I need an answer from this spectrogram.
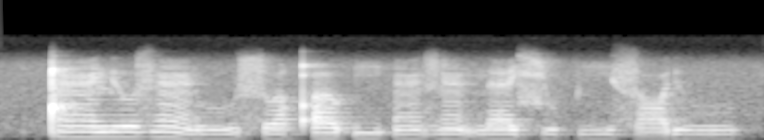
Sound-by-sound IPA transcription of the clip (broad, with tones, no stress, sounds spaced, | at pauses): ǃ æ̃ː˦ lʲ o˦ z æ̃˥˩ ɾ uː˨˩˦ s o˨˦ qʼ o˦ ʔ iː˦ ʔ æ̃˩˧˩ ɮ æ̃˥˩ n æː˦ ɕ u˨˦ p iː˩˧˩ z ɒː˨˩˦ ɾʲ uː˨˦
